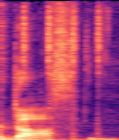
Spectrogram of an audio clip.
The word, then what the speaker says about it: doth: Is it death or doth? Doth. D-O-T-H.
